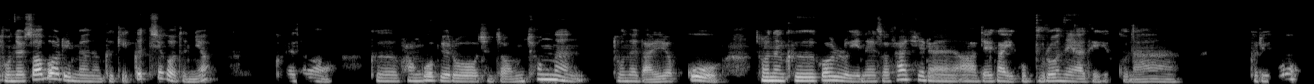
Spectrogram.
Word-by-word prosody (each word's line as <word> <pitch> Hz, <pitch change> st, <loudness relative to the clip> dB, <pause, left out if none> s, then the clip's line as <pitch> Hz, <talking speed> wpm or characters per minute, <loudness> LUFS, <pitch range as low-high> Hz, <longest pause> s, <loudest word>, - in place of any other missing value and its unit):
돈을 150 Hz, -1 st, +1 dB
써 230 Hz, +8 st, +7 dB
버리면은 155 Hz, -, +3 dB
그게 -, -, -7 dB
끝이거든요. 125 Hz, -, -1 dB, 0.6 s
그래서 160 Hz, -1 st, -7 dB, 0.4 s
그 150 Hz, -2 st, -3 dB
광고비로 150 Hz, -3 st, +1 dB
진짜 135 Hz, -2 st, -5 dB
엄청난 170 Hz, -, +1 dB, 0.3 s
돈을 150 Hz, -3 st, -3 dB
날렸고 135 Hz, +9 st, +1 dB, 0.3 s
저는 175 Hz, -2 st, +6 dB
그걸로 170 Hz, 0 st, +3 dB
인해서 140 Hz, +1 st, -3 dB
사실은 220 Hz, -3 st, +1 dB, 0.2 s
'아 -, -, -1 dB
내가 145 Hz, +1 st, +1 dB
이거 130 Hz, 0 st, -4 dB
물어내야 155 Hz, -5 st, 0 dB
되겠구나.' 120 Hz, -1 st, -7 dB, 0.7 s
그리고 440 Hz, +4 st, -5 dB
150 Hz, 270 characters per minute, -23 LUFS, 135-175 Hz, 0.7 s, 써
